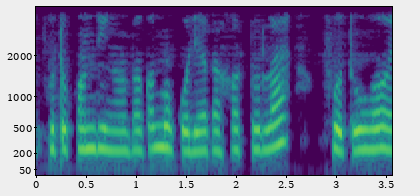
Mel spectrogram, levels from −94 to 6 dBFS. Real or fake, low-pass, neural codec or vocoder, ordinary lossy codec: real; 3.6 kHz; none; none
